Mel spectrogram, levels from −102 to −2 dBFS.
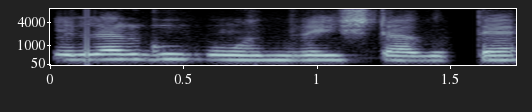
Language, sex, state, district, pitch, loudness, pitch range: Kannada, female, Karnataka, Mysore, 205 Hz, -31 LUFS, 200-225 Hz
